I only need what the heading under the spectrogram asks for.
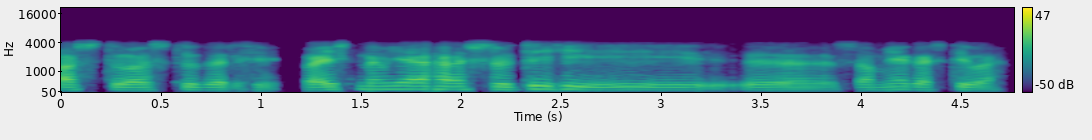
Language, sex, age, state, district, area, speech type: Sanskrit, male, 45-60, Andhra Pradesh, Chittoor, urban, conversation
